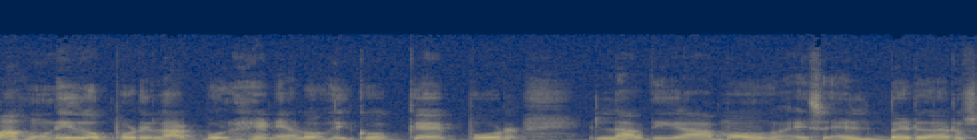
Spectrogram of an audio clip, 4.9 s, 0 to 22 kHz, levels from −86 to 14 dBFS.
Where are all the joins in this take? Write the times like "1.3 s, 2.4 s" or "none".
3.2 s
